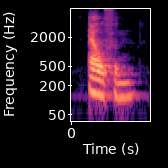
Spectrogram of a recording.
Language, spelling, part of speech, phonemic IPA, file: Dutch, elfen, noun, /ɛlvən/, Nl-elfen.ogg
- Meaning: plural of elf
